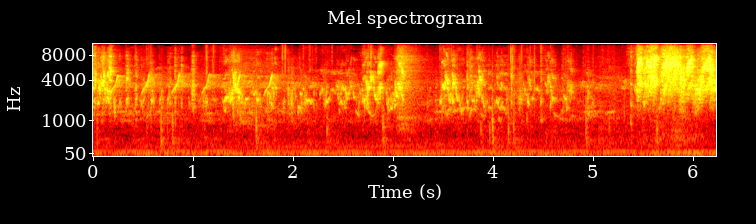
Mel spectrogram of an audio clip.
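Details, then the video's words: Budgerigars during early morning feeding time, busy squawking and chirping chatter, ending in a loud burst of harsh overlapping squawks, with a low hum beneath. "Budgies Full Time Activities | Early Morning Feeding Time"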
